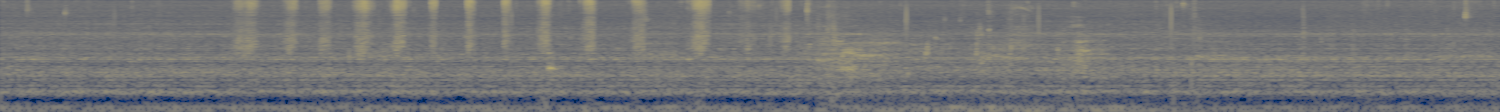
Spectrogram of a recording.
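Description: CBL Orion double-edge safety razor scraping through lathered stubble in a run of quick short strokes, about two or three a second, from a couple of seconds in until past the middle, with a few scattered strokes later. A steady low hum sits underneath.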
